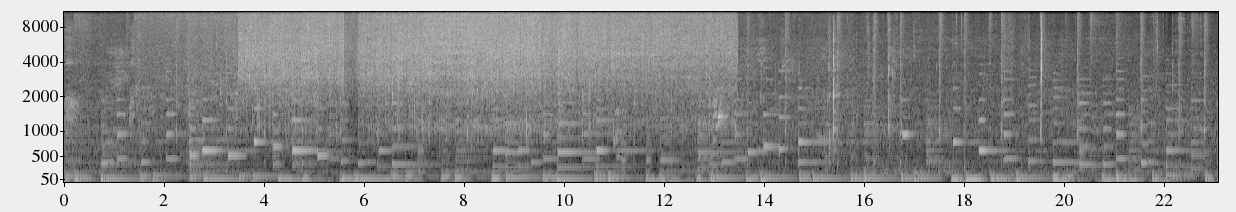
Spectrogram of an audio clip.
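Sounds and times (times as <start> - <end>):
background music with bass: 0.0 - 23.0
deep-frying sizzle: 0.0 - 23.0.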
